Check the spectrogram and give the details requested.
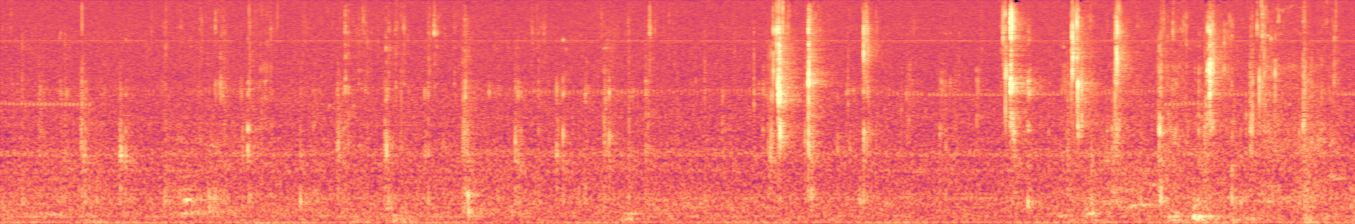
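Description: A person chewing and smacking her lips while eating bits of fried chicken wing meat picked off the bone, with clusters of sharp wet mouth clicks about eight seconds in and again from about ten seconds on.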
